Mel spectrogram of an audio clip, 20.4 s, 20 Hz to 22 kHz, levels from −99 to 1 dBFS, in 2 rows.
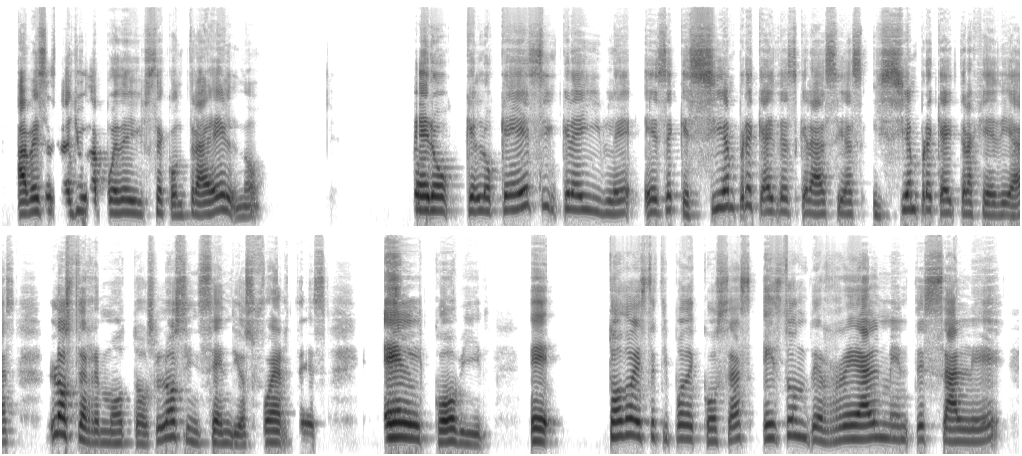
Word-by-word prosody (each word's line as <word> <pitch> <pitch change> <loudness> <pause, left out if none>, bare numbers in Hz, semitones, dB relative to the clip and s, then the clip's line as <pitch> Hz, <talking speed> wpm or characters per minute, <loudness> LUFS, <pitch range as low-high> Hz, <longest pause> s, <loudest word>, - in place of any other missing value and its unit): a 175 - +8
veces 205 +3 +1
la 180 - +1
ayuda 190 -1 -2
puede 190 0 0
irse 180 +1 -6
contra 160 +1 -1
él, 225 - 0
¿no? 140 +1 -9 1.5
Pero 220 -1 +5
que 215 - +2
lo 205 -1 -2
que 230 +3 +3
es 295 0 -5
increíble 225 -8 -4
es 195 0 -3
de 225 0 -4
que 170 -7 -6
siempre 265 - -1
que 200 - -5
hay 205 0 0
desgracias 175 -3 -5
y 160 -2 -12
siempre 230 +8 -2
que 230 - -3
hay 185 -1 -1
tragedias, 170 -2 -4 0.3
los 285 -1 +5
terremotos, 160 - -3
los 235 +3 +1
incendios 155 -5 -4
fuertes, 445 - -3 0.6
el 225 -2 +8
COVID, 160 -6 +3 0.4
eh, 475 -1 +3 0.5
todo 250 +3 +4
este 245 -2 +2
tipo 220 -1 -5
de 210 -1 -4
cosas 205 +5 -3
es 220 0 -1
donde 235 -6 -3
realmente 210 +3 +1
sale 180 +2 -1
205 Hz, 130 wpm, -24 LUFS, 175-230 Hz, 1.5 s, a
